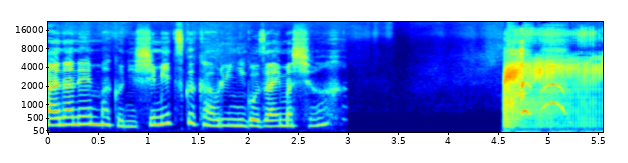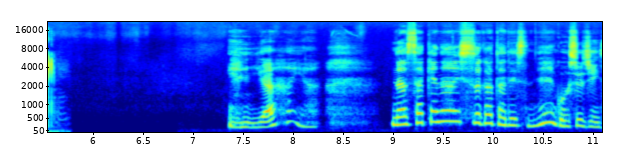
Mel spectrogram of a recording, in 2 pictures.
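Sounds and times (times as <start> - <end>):
speech: 0.0 - 3.0, 7.4 - 11.0
fart: 4.6 - 5.8.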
